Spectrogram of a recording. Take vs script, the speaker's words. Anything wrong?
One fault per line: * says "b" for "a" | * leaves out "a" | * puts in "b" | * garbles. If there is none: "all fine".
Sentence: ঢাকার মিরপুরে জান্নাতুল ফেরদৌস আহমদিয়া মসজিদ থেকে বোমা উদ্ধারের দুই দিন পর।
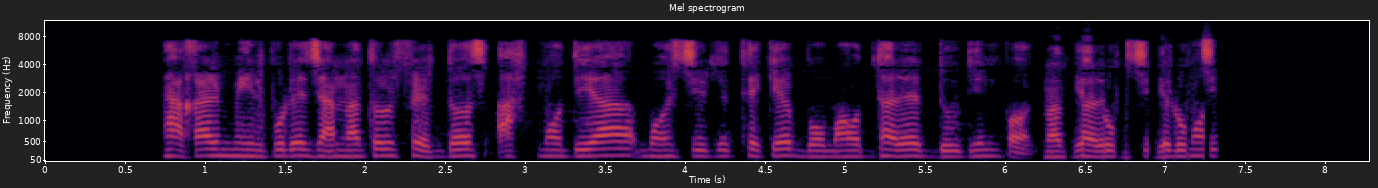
* garbles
